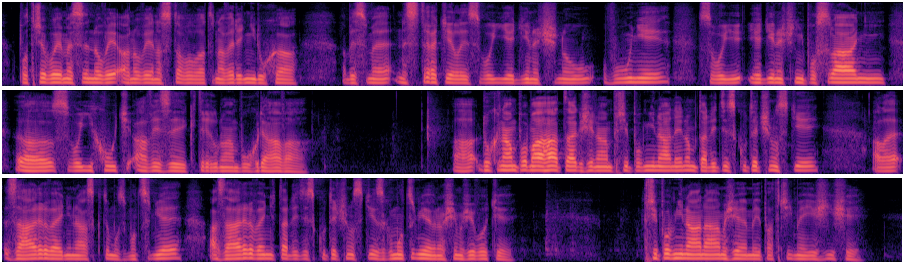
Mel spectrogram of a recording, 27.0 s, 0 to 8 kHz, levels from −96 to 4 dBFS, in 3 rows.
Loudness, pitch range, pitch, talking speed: -29 LUFS, 125-140 Hz, 135 Hz, 130 wpm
